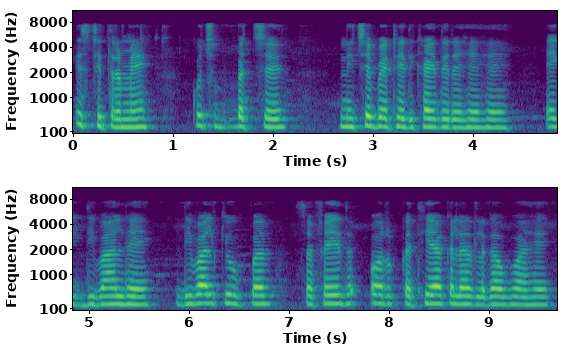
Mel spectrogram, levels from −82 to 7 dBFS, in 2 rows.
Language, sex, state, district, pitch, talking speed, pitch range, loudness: Hindi, female, Jharkhand, Jamtara, 225 Hz, 155 wpm, 215-235 Hz, -17 LUFS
